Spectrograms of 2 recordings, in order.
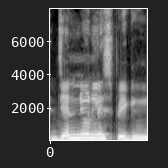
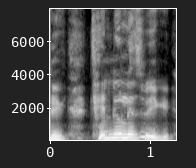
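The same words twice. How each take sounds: First: Said in the usual way. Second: Drawn out very slowly through a laugh. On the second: Real, not acted. Vlogger repeating his own phrase to viewers, laughing. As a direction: savour the phrase, chuckling.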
